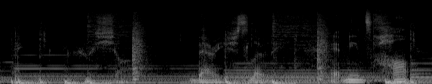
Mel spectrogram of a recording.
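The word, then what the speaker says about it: 熱中症: Can you say Necchushou very slowly? It means hot heat stroke in Japanese. Necchushou.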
